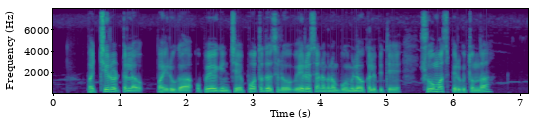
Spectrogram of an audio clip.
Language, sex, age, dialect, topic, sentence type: Telugu, male, 25-30, Central/Coastal, agriculture, question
